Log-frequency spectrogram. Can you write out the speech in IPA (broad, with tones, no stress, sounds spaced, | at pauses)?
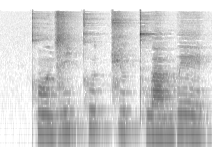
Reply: kʰ ɔ̃˧ d͡z i˦ ʔ kʰ u˦ t̚ t͡ɕ u˦ t̚ pʰ w a˧ m w e˥˧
